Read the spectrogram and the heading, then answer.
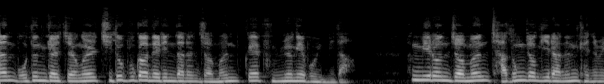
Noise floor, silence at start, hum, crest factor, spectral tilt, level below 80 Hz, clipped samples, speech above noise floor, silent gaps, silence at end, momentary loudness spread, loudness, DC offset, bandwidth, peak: -62 dBFS; 0 s; none; 18 dB; -6 dB/octave; -64 dBFS; under 0.1%; 37 dB; none; 0 s; 7 LU; -25 LUFS; under 0.1%; 11.5 kHz; -8 dBFS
